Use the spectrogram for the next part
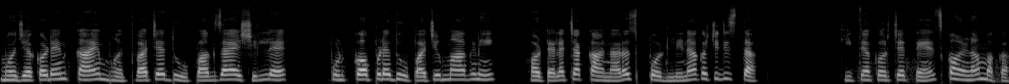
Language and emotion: Goan Konkani, sad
